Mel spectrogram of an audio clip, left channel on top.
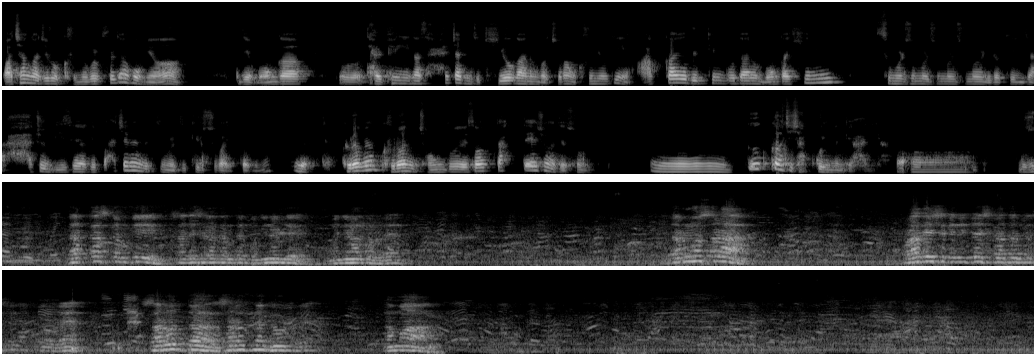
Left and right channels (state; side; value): different; both; correlation -0.01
